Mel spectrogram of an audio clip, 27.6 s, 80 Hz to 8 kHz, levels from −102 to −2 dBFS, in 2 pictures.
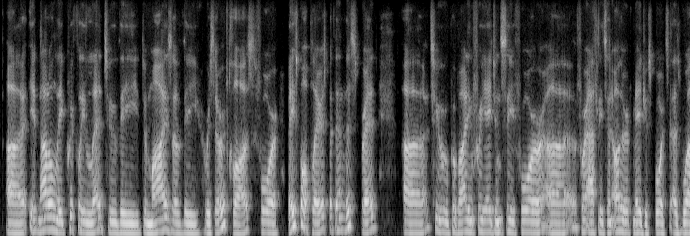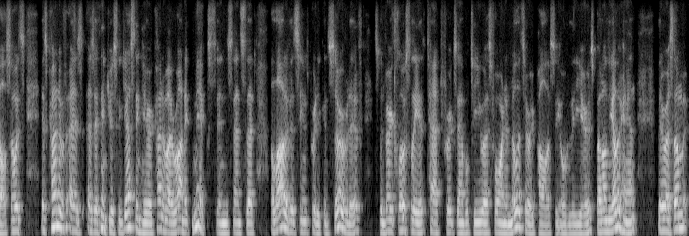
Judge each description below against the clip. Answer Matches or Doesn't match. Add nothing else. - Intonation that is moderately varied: Matches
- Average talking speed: Matches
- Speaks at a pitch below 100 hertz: Doesn't match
